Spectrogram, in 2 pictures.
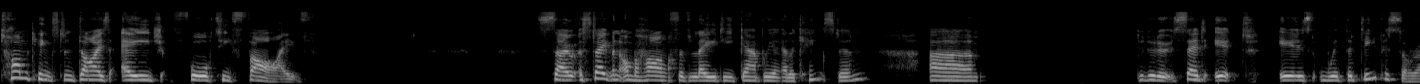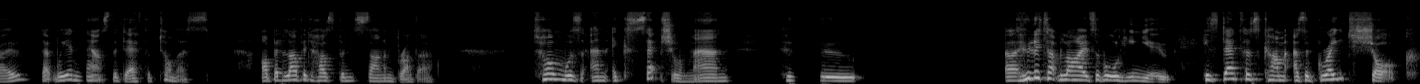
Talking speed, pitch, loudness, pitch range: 125 wpm, 200 Hz, -31 LUFS, 180-245 Hz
